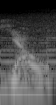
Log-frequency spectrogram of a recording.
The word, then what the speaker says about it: Yahu: So whenever you hear of names such as Netanyahu, it really is to be pronounced Yao.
